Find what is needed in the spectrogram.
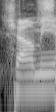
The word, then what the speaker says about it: Xiaomi: And I'm, you know, talking mainly about Huawei here, but even companies like Xiaomi. – Mm-hmm. – Did I say that right? – Xiaomi.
